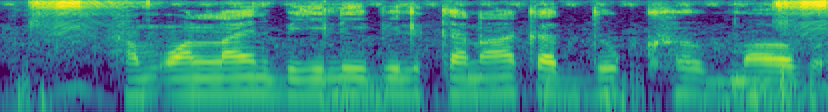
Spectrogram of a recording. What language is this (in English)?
Maithili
